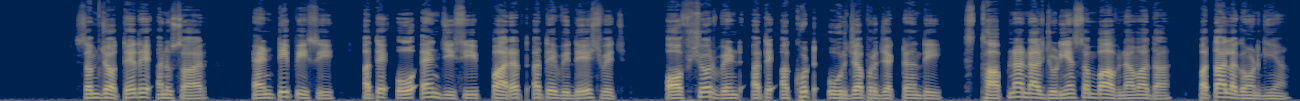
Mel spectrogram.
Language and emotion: Punjabi, neutral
